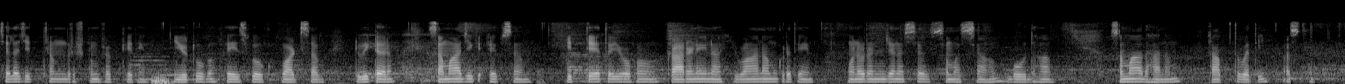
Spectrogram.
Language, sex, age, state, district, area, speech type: Sanskrit, male, 18-30, Maharashtra, Nashik, rural, spontaneous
